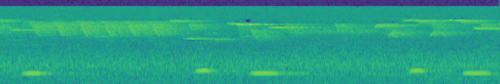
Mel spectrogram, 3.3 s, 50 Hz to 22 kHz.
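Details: Common cuckoo calling at Potteric Carr Nature Reserve on the second of June. Two clear cu-coo calls, each a higher hooted note falling to a lower one, repeat about every 1.4 seconds. Faint high twittering of other birds sits behind.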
